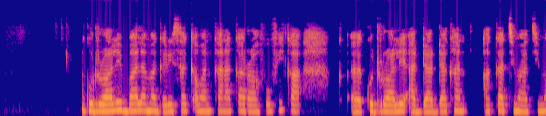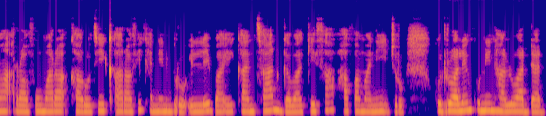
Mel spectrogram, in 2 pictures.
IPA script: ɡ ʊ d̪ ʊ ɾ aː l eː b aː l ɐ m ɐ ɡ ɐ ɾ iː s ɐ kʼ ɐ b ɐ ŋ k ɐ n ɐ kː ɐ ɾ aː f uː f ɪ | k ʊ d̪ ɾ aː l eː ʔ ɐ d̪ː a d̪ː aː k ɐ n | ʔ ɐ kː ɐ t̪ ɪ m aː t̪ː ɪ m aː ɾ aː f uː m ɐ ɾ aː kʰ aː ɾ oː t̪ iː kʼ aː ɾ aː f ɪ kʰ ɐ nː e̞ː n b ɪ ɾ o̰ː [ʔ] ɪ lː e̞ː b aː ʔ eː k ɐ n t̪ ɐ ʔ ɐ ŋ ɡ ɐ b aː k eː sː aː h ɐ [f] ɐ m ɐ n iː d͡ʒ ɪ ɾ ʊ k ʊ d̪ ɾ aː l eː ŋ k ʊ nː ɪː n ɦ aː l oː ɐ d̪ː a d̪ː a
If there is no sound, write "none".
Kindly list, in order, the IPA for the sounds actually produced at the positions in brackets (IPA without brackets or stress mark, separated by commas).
ʔ, f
